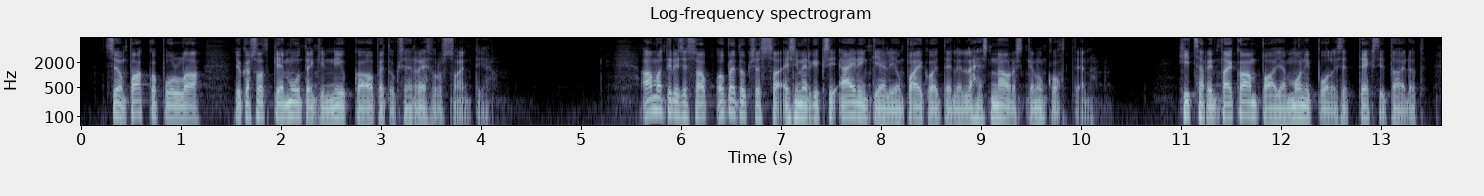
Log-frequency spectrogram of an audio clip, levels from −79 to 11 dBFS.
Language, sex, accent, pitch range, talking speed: Finnish, male, native, 80-100 Hz, 100 wpm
